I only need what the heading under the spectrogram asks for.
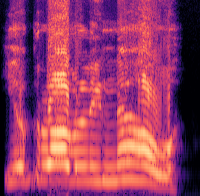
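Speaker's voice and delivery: high, loud royal scolding; queen scolding granny's groveling; haughty queen. A narrator's reading. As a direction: scold them from a great height. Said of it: "replied the Queen".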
